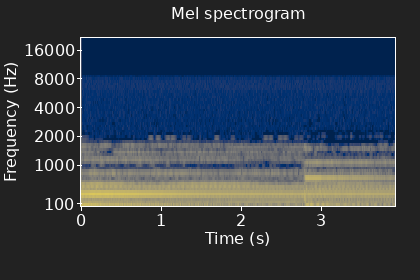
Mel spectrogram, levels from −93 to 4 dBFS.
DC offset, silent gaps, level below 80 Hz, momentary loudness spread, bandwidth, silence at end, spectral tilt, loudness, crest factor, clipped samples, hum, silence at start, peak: 0.2%; none; -26 dBFS; 9 LU; 2 kHz; 0 s; -12 dB/octave; -19 LUFS; 12 dB; under 0.1%; none; 0 s; -4 dBFS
